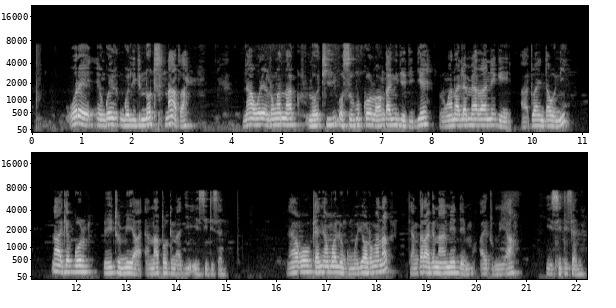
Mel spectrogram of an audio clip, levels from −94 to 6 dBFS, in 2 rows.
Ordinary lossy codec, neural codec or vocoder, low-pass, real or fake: none; none; 7.2 kHz; real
